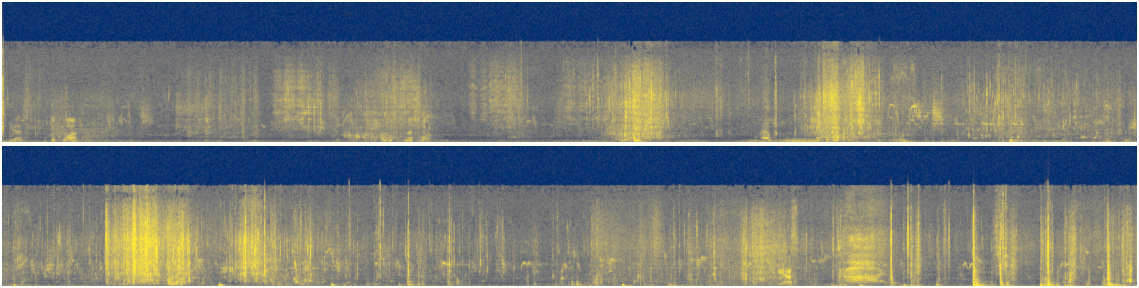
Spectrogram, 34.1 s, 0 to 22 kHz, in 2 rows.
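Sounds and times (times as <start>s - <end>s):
fish splashing at water surface: 18.5s - 21.7s.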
